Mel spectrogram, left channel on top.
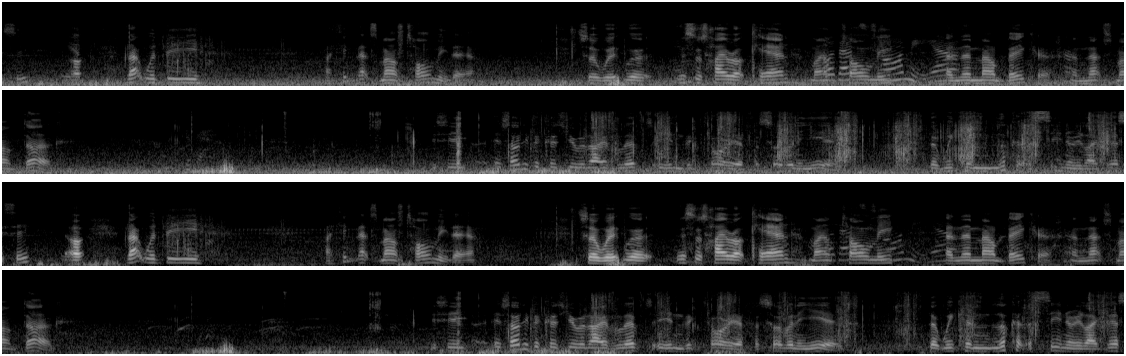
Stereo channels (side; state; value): left; noise; rumble, 6 dB below the sound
